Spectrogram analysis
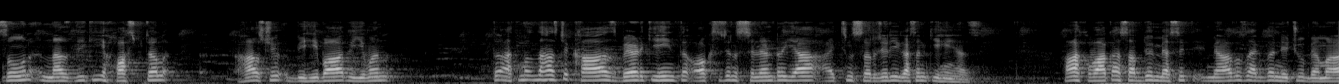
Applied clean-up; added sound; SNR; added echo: none; none; none; none.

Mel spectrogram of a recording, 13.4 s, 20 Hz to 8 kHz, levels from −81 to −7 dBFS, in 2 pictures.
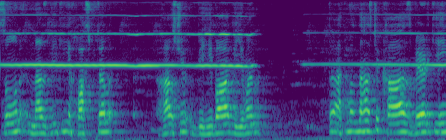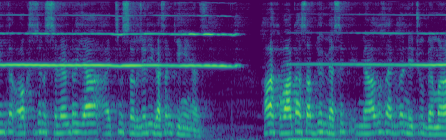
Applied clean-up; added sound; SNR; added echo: none; Wind instrument, woodwind instrument; 0 dB; reverberation time 0.7 s.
